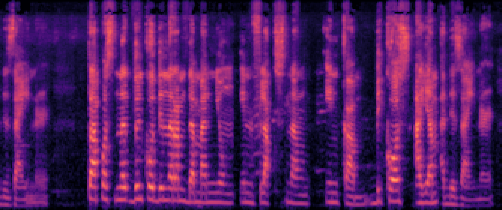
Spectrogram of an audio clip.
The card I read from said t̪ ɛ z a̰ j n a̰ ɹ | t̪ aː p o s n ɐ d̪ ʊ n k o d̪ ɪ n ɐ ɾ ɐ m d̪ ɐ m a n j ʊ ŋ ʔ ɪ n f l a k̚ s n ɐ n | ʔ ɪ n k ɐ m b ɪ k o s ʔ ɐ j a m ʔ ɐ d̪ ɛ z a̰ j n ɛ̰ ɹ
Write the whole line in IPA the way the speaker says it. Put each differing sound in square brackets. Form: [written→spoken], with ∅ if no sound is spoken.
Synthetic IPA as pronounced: [t̪→d̪] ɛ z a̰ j n [a̰→ɛ̰] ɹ | t̪ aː p o s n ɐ d̪ ʊ n k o d̪ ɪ n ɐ ɾ ɐ m d̪ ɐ m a n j ʊ ŋ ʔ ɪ n f l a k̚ s n ɐ [n→ŋ] | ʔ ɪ n k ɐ m b ɪ k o s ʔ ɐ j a m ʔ ɐ d̪ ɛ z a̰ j n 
